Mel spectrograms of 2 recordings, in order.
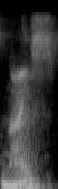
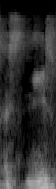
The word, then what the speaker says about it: Nice: knee classification uh cycle my thought is nice but uh yeah it's pronounced sneeze for you know the part of france but she didn't i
